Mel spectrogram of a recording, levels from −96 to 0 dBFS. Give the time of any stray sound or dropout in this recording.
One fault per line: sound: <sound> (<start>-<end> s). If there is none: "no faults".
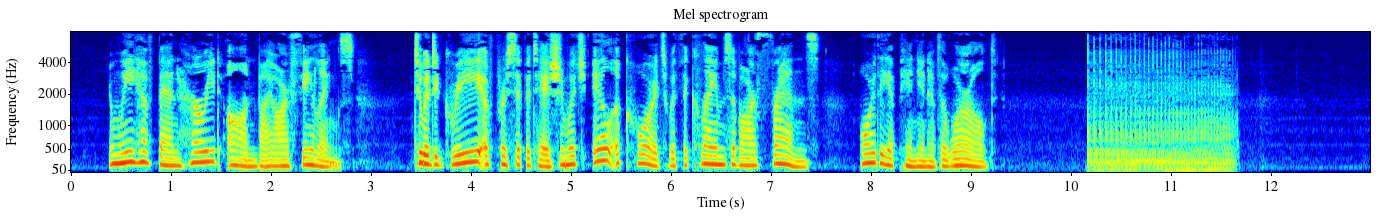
sound: squeak (10.1-11.7 s)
